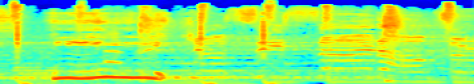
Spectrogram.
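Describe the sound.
An owl hoot rings out as one loud, wavering tone lasting about half a second, followed by fainter tonal sounds and soft clicks.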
